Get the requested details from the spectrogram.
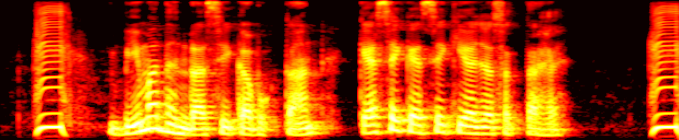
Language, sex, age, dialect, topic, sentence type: Hindi, male, 25-30, Garhwali, banking, question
